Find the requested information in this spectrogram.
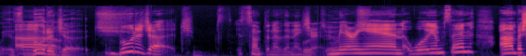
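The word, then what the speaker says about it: Buttigieg: reparations and I just looked up how to pronounce his last name is Buddha judge Buddha judge marianne williamson but she really has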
